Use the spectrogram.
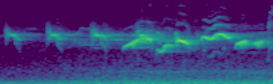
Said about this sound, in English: Back to the small birds that you said, the mavis, the song thrush, that's the repeating one. They tend to sing in sort of trisyllabic songs. They sometimes do four or five, but most often they repeat the note three times.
